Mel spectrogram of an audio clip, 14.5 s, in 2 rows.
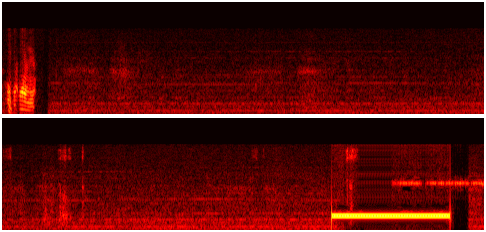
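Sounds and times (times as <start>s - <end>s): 
quiet low noise: 0.0s - 14.4s
telephone ringback tone on outgoing call: 12.2s - 14.4s.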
